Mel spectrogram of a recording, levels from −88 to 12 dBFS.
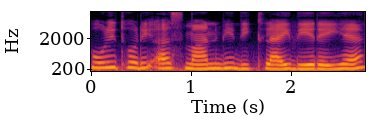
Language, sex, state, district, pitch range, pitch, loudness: Hindi, female, Uttar Pradesh, Budaun, 210-250 Hz, 225 Hz, -12 LUFS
